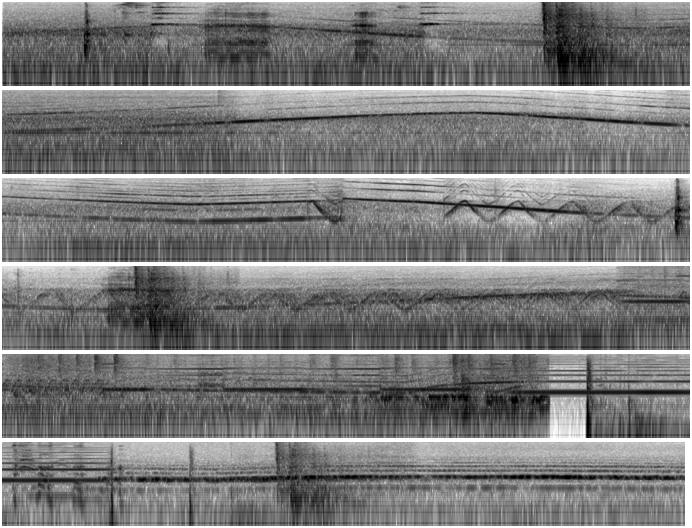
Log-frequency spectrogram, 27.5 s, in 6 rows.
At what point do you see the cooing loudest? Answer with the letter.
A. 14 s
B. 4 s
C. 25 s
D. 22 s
D.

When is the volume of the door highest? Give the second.
4 s.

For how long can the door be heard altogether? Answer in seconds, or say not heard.
2 s.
